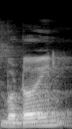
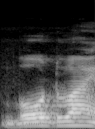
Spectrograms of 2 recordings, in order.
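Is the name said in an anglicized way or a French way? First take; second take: anglicized; French. First: It is said with all letters sounded, ending in -doyin. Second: It is said the French way, ending in -dwa.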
